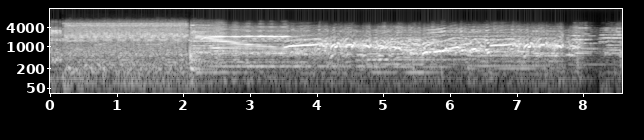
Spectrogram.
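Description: Cartoon soundtrack: a dense crash of orchestra and sound effects over the first two seconds as a weighing scale bursts apart. A held high note with a falling run of notes follows, then a busy, wavering passage that lasts until it cuts off at the fade.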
